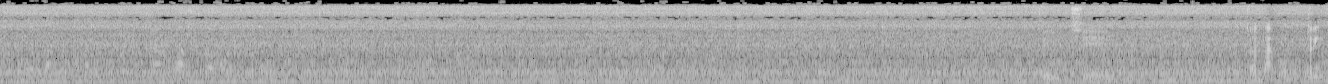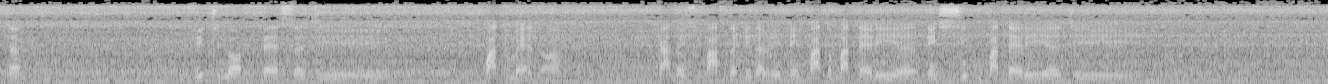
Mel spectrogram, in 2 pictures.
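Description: A drilling rig's engine runs with a steady low drone.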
